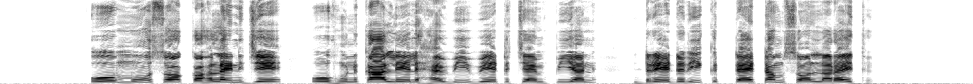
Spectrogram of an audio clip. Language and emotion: Maithili, neutral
